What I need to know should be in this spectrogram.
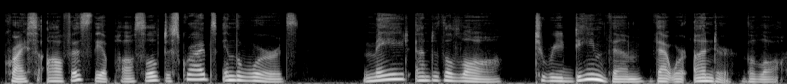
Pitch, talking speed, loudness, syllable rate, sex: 155 Hz, 150 wpm, -16 LUFS, 4.5 syllables/s, female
